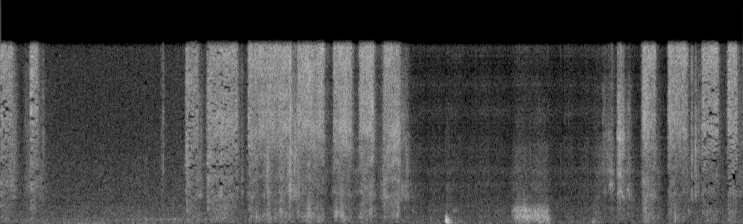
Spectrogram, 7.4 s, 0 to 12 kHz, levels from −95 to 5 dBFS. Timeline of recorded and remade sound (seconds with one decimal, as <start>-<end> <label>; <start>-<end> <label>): 0.0-2.5 recorded; 2.5-6.9 remade; 6.9-7.4 recorded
